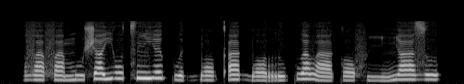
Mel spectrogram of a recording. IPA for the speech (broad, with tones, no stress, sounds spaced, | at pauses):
v a˨ f a˨ m u˨ ʃ a˦ j o˦ t͡s ĩ˦ j ɛ˦ kʷ ɛ˨ ɡ͡b ɔ˨ kʼ a˦ ɡ͡b ɔ˨ r u˨ kʷ a˦ β aː˨ k ɔ˨ f iː˨ ɲ aː˦ z ʊ˦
